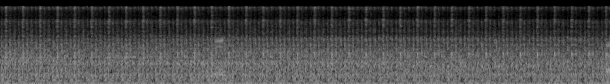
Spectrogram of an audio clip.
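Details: Isuzu D-Max diesel, hard to start, smelling of unburnt diesel, with water in the oil on the dipstick. Uneven, stumbling idle of about three irregular pulses a second, running on three cylinders. Head gasket burnt from overheating.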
